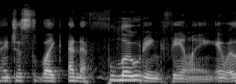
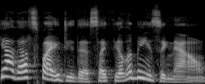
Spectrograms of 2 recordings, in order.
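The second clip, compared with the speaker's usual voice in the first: normal talking voice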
